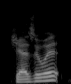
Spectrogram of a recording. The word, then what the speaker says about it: Jesuit: you had problems pronouncing jesuit before the show even started yeah i i i kept seeing the word jesuit and i was like man that looks like jesui which is french and i i couldn't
